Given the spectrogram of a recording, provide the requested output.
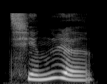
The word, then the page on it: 情人: qíng rén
